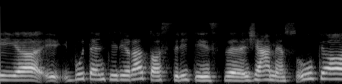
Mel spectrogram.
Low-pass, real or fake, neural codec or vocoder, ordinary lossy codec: 7.2 kHz; real; none; AAC, 96 kbps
